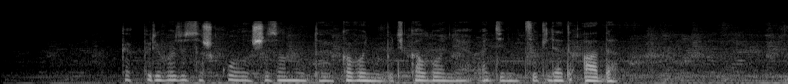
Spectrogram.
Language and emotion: Russian, neutral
